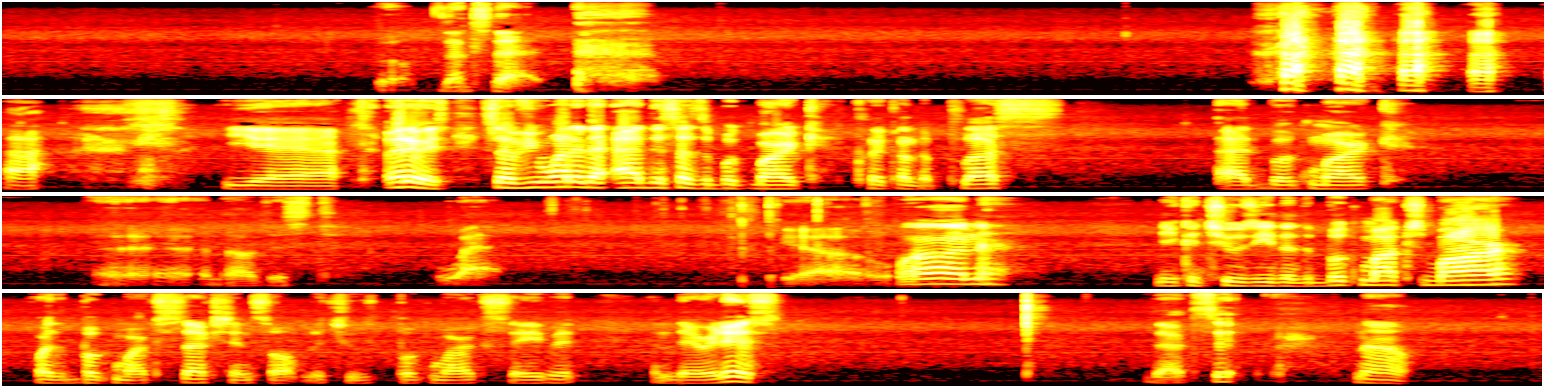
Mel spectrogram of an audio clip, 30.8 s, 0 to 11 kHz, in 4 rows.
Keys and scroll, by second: 18.8-20.4 typing.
